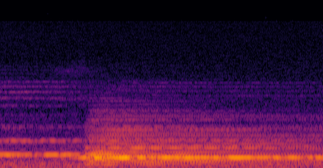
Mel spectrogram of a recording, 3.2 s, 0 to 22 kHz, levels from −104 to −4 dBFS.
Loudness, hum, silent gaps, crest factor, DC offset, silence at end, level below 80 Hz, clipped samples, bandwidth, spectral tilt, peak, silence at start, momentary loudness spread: -37 LUFS; none; none; 12 dB; under 0.1%; 0 s; -58 dBFS; under 0.1%; 3.1 kHz; -10 dB/octave; -24 dBFS; 0 s; 10 LU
